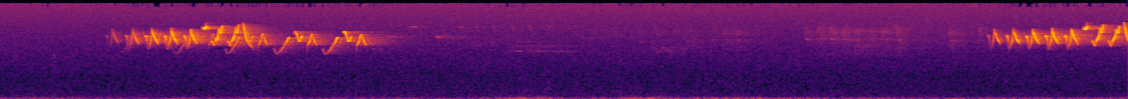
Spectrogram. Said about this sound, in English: There's our yellow warbler.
